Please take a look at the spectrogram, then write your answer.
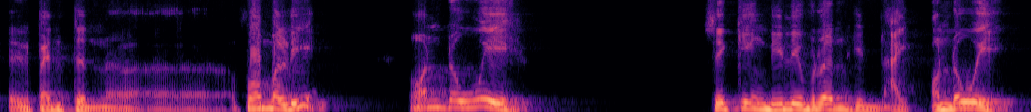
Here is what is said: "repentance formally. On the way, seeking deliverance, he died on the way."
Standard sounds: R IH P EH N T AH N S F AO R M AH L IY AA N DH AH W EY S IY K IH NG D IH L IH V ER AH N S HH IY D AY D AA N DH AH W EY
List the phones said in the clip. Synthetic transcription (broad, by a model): R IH P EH N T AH N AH F AO M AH L IY AA N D AH W EY S IY K IH NG D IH L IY V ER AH N HH IY D AY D AA N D AH W EY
